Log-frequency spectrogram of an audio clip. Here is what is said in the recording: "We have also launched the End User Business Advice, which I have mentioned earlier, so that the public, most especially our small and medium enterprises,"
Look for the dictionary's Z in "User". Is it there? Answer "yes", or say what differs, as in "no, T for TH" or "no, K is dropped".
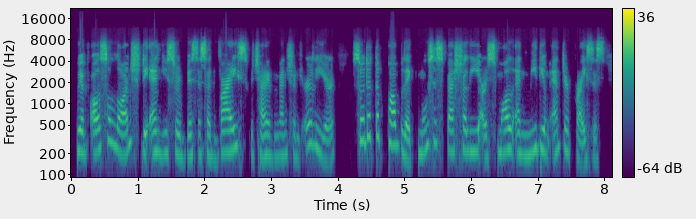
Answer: no, S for Z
